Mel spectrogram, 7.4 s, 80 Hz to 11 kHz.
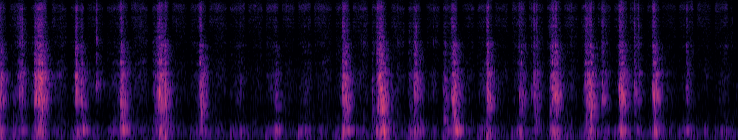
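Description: A wooden stylus scratches the lower area of a flat scratch art sheet, a paper card with a black coating, in about 21 short, quick strokes at an uneven pace. Each stroke is a dry, raspy scrape with a mid-range body around 285 Hz and little ring, fading quickly between strokes.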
